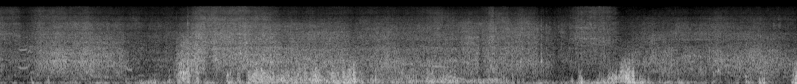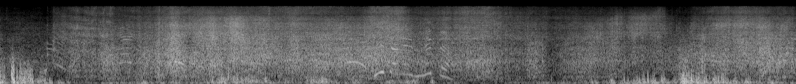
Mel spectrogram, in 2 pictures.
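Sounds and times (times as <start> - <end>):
skis scraping on snow: 0.0 - 15.9
wind rushing over microphone: 0.0 - 15.9.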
